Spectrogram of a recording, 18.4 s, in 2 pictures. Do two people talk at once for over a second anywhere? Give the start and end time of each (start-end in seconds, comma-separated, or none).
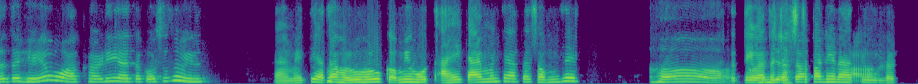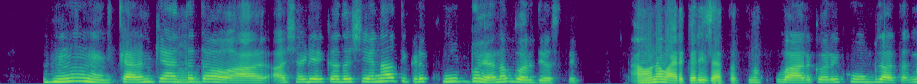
none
